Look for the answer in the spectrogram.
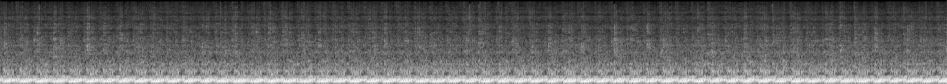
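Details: Chevy 283 V8, Facebook Marketplace find, run on the shop floor just before a compression test: steady, even idle with quick regular exhaust pulse, no misses, knocks or ticks; runs so good, healthy normal idle.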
